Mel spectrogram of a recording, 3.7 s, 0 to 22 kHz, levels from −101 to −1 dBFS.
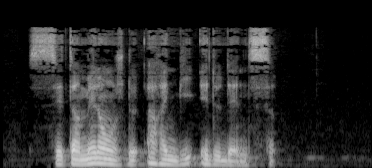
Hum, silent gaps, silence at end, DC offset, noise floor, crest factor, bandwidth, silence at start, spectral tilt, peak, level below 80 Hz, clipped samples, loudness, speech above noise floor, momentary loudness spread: none; none; 1 s; under 0.1%; -77 dBFS; 20 dB; 11.5 kHz; 0.3 s; -4.5 dB/octave; -8 dBFS; -50 dBFS; under 0.1%; -25 LUFS; 51 dB; 8 LU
